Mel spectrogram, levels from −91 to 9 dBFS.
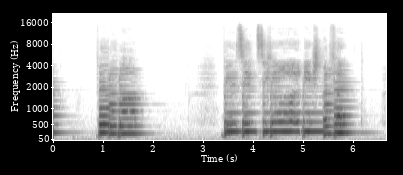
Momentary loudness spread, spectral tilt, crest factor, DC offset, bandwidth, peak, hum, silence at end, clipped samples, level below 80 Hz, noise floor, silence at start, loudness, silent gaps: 10 LU; -6 dB/octave; 16 dB; under 0.1%; 14 kHz; -10 dBFS; none; 0.6 s; under 0.1%; -64 dBFS; -66 dBFS; 0 s; -26 LUFS; none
